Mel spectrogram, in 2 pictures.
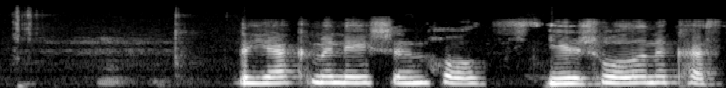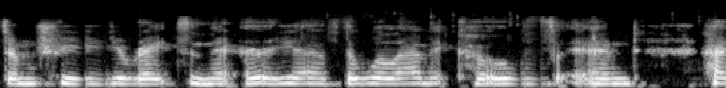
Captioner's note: speaking non-English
